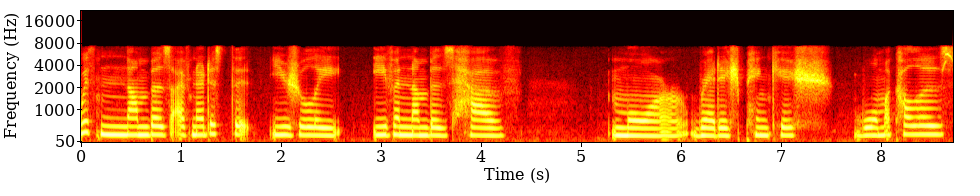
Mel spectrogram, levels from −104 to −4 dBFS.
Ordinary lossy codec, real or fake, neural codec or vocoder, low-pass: MP3, 64 kbps; real; none; 7.2 kHz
